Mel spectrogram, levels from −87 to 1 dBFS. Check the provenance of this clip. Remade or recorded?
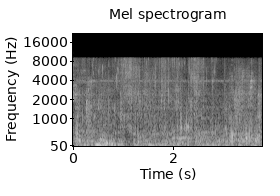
remade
